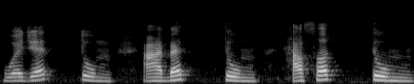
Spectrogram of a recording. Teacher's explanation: مفيش دال بتتنطق خالص · Term: إدغام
